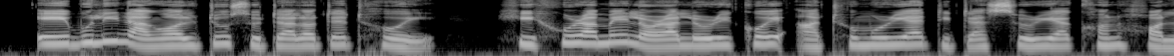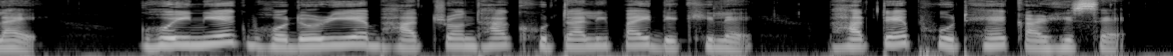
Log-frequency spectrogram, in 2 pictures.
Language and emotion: Assamese, neutral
